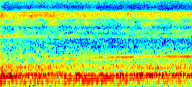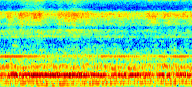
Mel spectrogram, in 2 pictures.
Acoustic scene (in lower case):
bus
